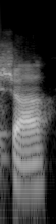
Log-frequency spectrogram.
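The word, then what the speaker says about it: Chau: His first name is not spelled like Shaw. It looks more like Chai or Chow, but pronunciation says Shaw.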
